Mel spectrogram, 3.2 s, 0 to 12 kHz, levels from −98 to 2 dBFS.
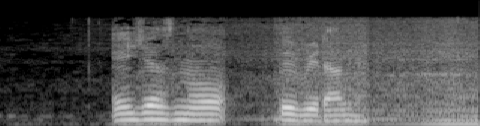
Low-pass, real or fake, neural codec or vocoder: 7.2 kHz; real; none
